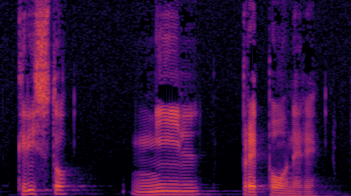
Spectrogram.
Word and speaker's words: Christo nihil praeponere: A pronúncia reconstituída, que seria aquela de Cícero, é Cristo nihil praeponere. Mas não é essa a nossa pronúncia. A pronúncia correta, romana, é Cristo nil preponere.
